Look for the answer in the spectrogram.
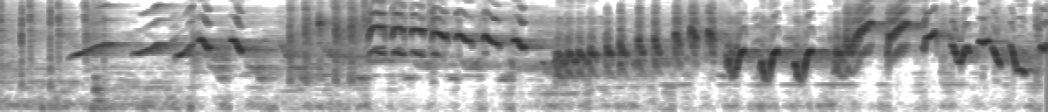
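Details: Caged Medan white-rumped shama with a long tail, a champion at song contests, pours out a rich, varied song of rapid whistled slurs, buzzy trills and a quick run of rising chirps.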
